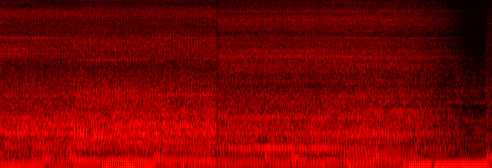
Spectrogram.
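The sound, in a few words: saw cutting wood template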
